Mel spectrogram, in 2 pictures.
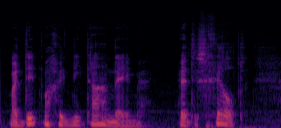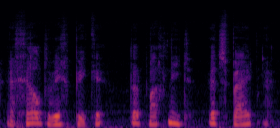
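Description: A man voicing a kind, honest father in an audiobook, speaking gently but firmly. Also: mid-range voice, normal speed, creaky, husky, full character voice. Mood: gentle, firm. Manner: gentle, calm and firm. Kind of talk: audiobook character voice.

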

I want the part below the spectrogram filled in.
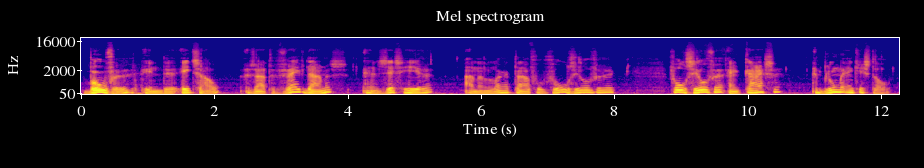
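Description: A man's voice: medium pitch, slightly rough. Hese man die langzaam voorleest. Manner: slow and expressive. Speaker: reader. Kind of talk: reading a children's book aloud.

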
